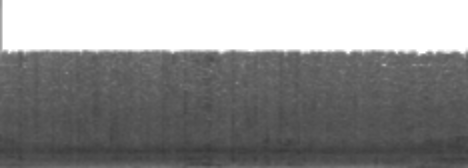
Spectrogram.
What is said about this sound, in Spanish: Así que, por favor, un fuerte aplauso.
